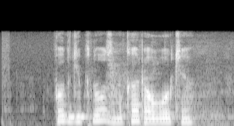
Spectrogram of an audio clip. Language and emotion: Russian, sad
